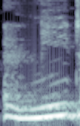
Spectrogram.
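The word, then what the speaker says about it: knead: low then you कैन नीट the dough फिर तुम आटा सान लेना यहां पे के साइलेंट है नीड यानी गूंथना डो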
